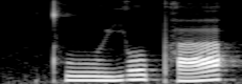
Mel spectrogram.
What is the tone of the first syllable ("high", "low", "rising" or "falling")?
low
